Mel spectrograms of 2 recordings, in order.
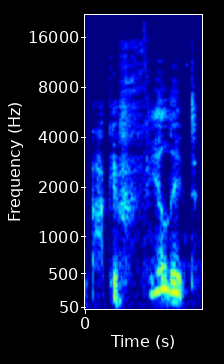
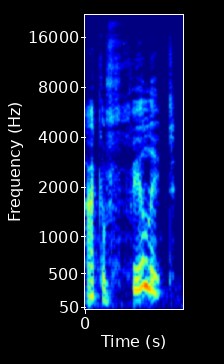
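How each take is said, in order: First: Slow hushed whisper. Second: Said in the usual way. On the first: Shown as a demonstration. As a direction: breathe it out in awe. Repeated, then whispered.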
